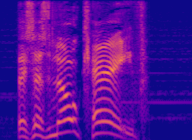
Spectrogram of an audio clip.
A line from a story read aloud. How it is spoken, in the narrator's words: Han bellows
